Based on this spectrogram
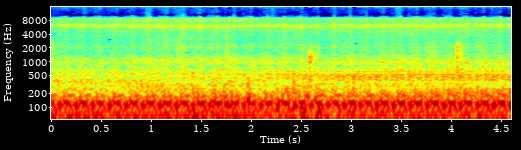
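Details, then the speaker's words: Mazda Miata idling: uneven, shaky low idle with irregular lope around two pulses a second, engine shaking; rough running, suspected wiring or flooding, cause unconfirmed. "I don't think you should rev it up to be completely honest since it's not running well"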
